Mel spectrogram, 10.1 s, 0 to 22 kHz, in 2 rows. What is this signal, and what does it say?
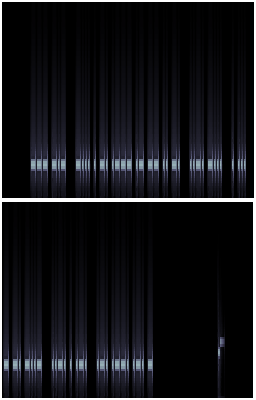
Morse code, heard as a keyed tone, about 40 wpm, 700 Hz. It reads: OK BENJAMIN FB ES TNX FER RPRT
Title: K1USN SST QSO Practice 40wpm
